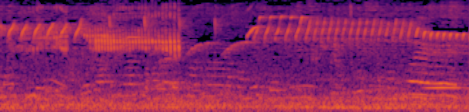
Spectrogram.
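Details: Canary song for stimulating lazy canaries to sing: rapid high repeated notes, a buzzy sustained trill, then a long even rolling trill, over a noticeable low background hiss.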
